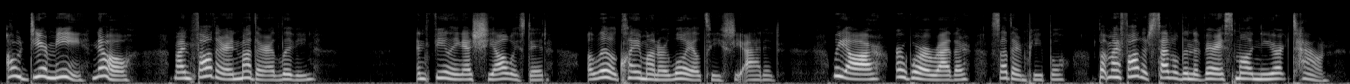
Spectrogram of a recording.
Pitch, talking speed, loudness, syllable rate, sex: 255 Hz, 180 wpm, -18 LUFS, 5.7 syllables/s, female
